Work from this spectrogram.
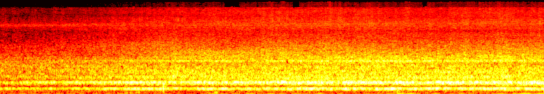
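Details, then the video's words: Honey bees crowding a bucket feeder of sugar water on a nice day, draining it within a few hours; a dense, continuous buzz of many wings that swells louder after the first second. "Sound That Honey Bees make"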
